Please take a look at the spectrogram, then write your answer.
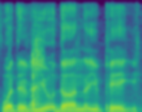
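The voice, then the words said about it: Put-on French-sounding accent. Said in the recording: “All my accents sound French ... It all goes back to French for some reason for me. The only accent I can do.”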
